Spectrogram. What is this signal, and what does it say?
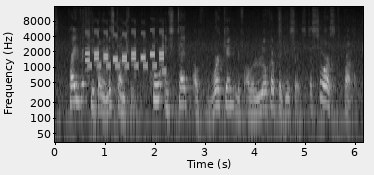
Multi-frequency trunk signalling (R2, with the far end's replies), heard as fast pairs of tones, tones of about 90 ms. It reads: 785128308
